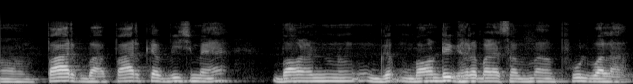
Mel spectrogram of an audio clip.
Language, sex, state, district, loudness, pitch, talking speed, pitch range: Bhojpuri, male, Bihar, Muzaffarpur, -18 LUFS, 145 Hz, 140 wpm, 135-155 Hz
